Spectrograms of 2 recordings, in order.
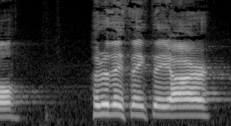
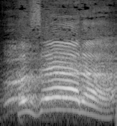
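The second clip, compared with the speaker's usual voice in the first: long loud higher Hosanna; shouted Hosanna; 6 semitones higher, 9 dB louder, slower than usual. Shown as a demonstration. Pastor leading the congregation in a shout, loud. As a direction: lead the shout with full voice. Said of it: "let's try it again".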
